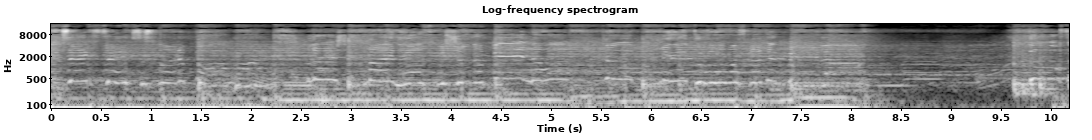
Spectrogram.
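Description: Live pop-rap band with bass guitar, drums and electric guitar playing loud, bass-heavy music with vocals over it. Near the end the band drops out for about a second and a half, then comes back in at full level.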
